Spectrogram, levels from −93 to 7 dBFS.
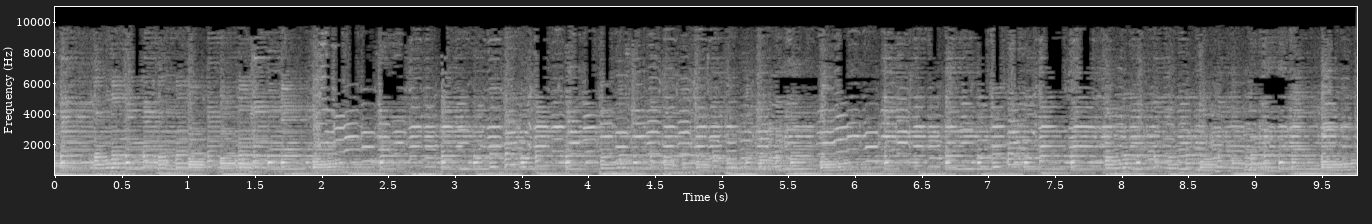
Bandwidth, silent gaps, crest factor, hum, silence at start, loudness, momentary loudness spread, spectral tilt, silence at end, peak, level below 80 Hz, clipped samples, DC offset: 10 kHz; none; 14 dB; none; 0 s; -14 LUFS; 2 LU; -3 dB/octave; 0 s; -2 dBFS; -30 dBFS; under 0.1%; under 0.1%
